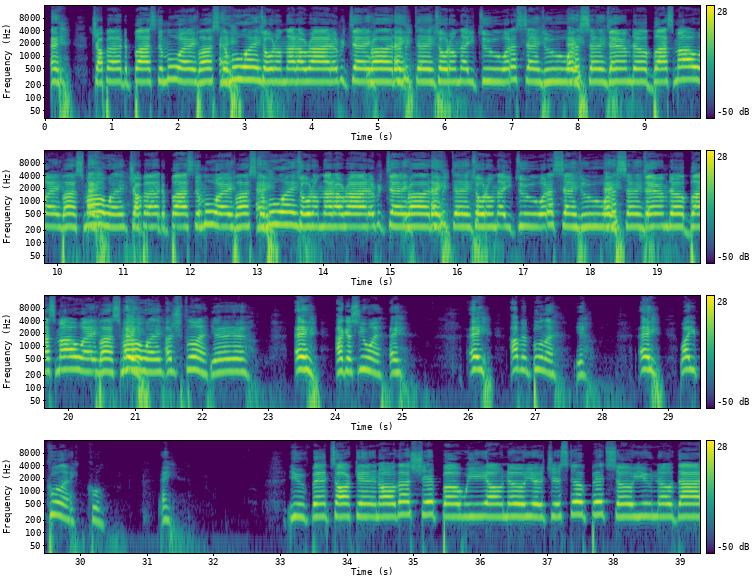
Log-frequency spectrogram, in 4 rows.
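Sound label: hip hop, 85, B major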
